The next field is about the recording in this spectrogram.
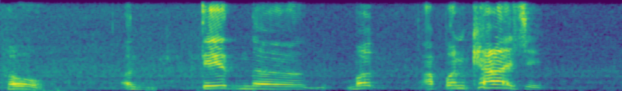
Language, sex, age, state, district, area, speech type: Marathi, female, 60+, Maharashtra, Nanded, urban, spontaneous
